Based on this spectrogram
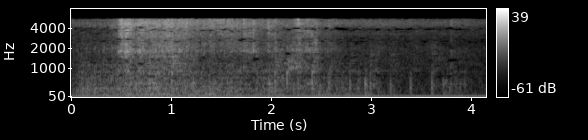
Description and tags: Water on sauna heater 5
Water on sauna heater
cracking, heater, Sauna, sissling, water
